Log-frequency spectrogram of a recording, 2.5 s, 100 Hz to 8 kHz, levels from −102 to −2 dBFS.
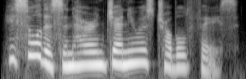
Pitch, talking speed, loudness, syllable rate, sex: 230 Hz, 195 wpm, -17 LUFS, 4.7 syllables/s, female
